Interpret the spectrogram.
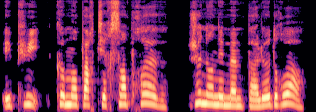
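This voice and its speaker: A woman's voice: on the high side, a little slow, dark tone, no echo, studio quality, close to an everyday voice. A woman voicing a frightened, pleading noblewoman. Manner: pleading and faltering.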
